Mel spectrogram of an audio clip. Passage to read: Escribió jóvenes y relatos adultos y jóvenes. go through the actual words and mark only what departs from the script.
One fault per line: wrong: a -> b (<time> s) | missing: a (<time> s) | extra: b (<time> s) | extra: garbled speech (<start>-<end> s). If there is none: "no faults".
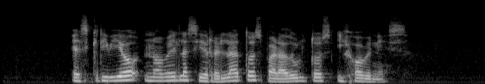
wrong: jóvenes -> novelas (1.4 s)
extra: para (2.6 s)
